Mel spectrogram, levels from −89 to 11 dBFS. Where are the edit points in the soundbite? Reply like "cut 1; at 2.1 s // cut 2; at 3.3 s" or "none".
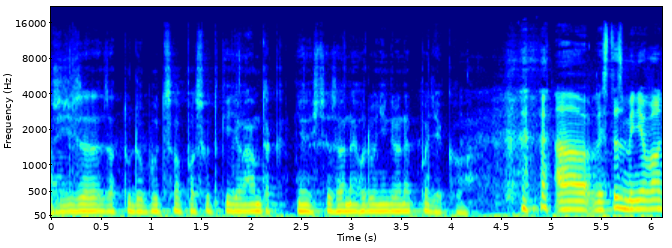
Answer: cut 1; at 5.0 s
